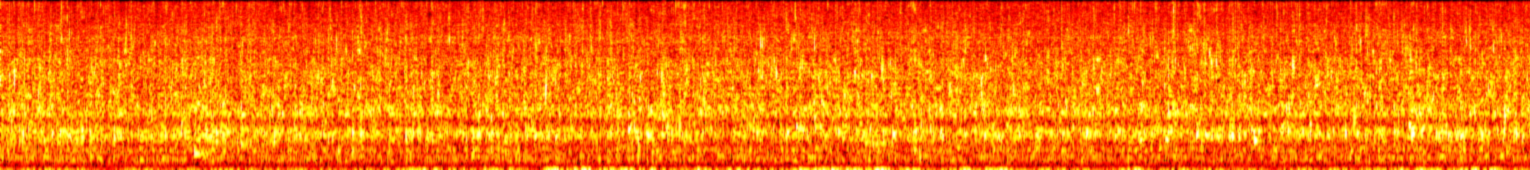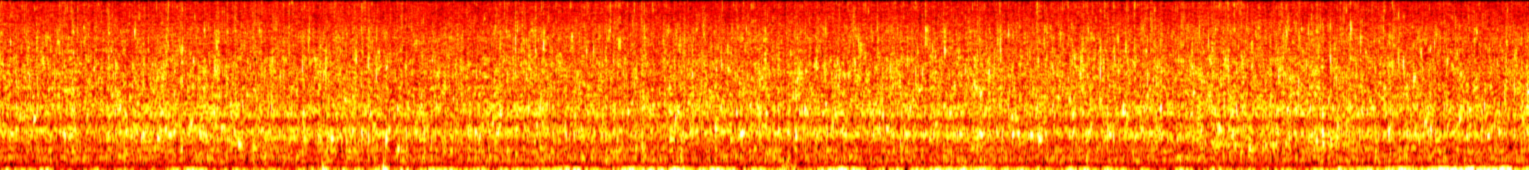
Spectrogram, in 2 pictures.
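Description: Faint, steady water-like hiss of an ambient background track, unchanging throughout.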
